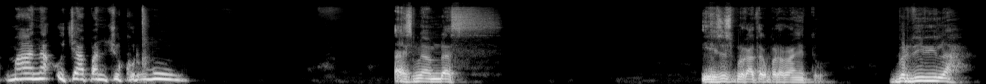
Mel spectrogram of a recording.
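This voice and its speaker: Pastor, dramatic sermon delivery, husky and gravelly tone, heavy on rhetorical questions. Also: warm tone. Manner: dramatic, swinging between low Bible reading and high exclamations.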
